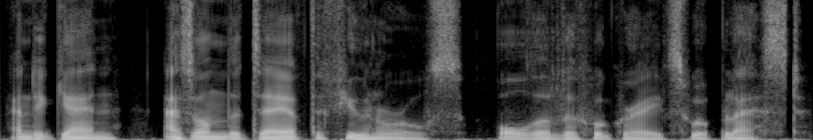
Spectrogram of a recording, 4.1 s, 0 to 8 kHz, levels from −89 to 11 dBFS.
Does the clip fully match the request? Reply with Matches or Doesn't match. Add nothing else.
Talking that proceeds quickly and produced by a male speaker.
Matches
